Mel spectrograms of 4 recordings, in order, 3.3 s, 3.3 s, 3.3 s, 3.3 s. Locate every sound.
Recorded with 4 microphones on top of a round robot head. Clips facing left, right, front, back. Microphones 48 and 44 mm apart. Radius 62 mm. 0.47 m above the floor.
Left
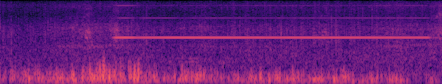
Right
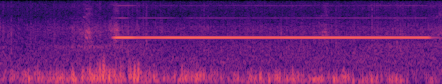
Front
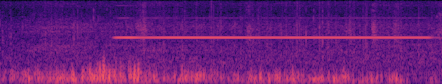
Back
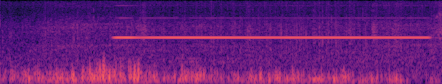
0.8 s a flute: 130° right, 8 m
